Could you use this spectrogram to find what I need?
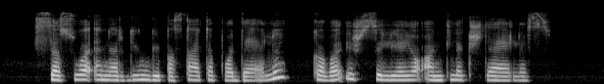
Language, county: Lithuanian, Šiauliai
